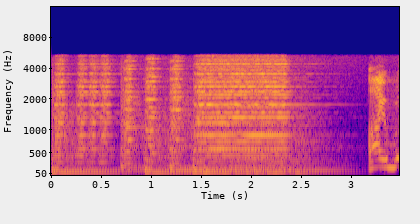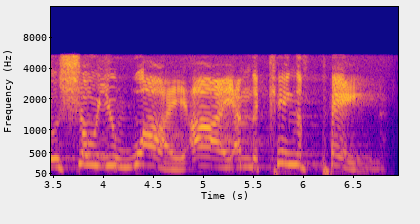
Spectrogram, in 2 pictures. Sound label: pain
